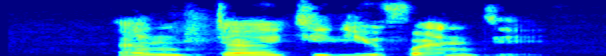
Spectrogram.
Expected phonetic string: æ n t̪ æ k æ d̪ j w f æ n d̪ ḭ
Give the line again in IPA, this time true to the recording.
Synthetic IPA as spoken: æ n t̪ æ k i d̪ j u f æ n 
